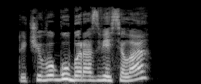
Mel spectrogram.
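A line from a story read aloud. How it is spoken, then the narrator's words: Menacing bark. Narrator (Russian): Грозно рявкнула Дейзи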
